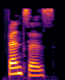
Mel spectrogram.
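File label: "fences", English, British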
